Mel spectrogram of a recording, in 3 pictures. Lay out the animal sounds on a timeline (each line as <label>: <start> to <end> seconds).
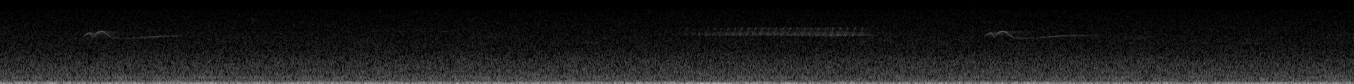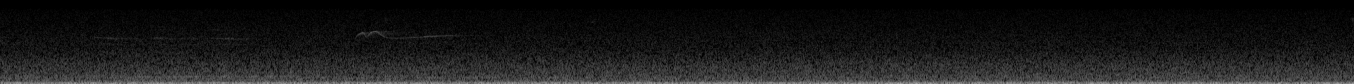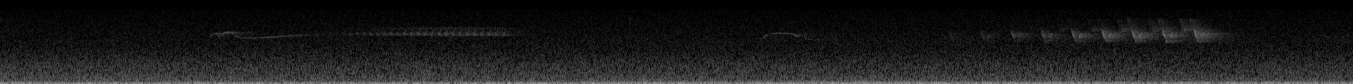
Eastern Wood-Pewee (Contopus virens): 0.6 to 1.9 seconds
Pine Warbler (Setophaga pinus): 6.7 to 8.8 seconds
Eastern Wood-Pewee (Contopus virens): 9.7 to 11.1 seconds
Blue Jay (Cyanocitta cristata): 14.4 to 15.9 seconds
Eastern Wood-Pewee (Contopus virens): 16.9 to 18.3 seconds
Eastern Wood-Pewee (Contopus virens): 29.0 to 30.4 seconds
Pine Warbler (Setophaga pinus): 30.4 to 32.4 seconds
Eastern Wood-Pewee (Contopus virens): 34.5 to 35.3 seconds
Ovenbird (Seiurus aurocapilla): 36.5 to 39.5 seconds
